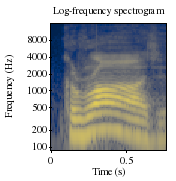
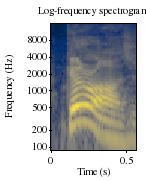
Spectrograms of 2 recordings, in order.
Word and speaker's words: garage: 그래서 영국식이 되면 강세를 앞에 줘요. 그래서 보여드리면 이렇게 garage 선생님이 이렇게 배웠는데 미국에서 근데 영국으로 가면 이렇게 강세 앞에 있어요. 그래서 발음이 약간 garage 이렇게 됩니다.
